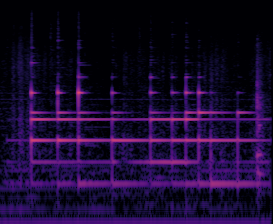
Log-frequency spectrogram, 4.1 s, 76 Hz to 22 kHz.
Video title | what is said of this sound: ALL THE GUNS - Holts December 2023 | it rings like a doorbell. You hear that ring? That means that the laying is actually consistent.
